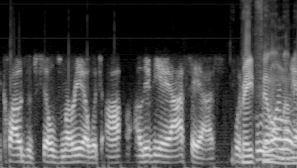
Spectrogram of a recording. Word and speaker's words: Olivier Assayas: work in The Clouds of Sils Maria, which Olivier Assayas, Great who film, normally my I would man. call Oliver Assayas, but that is how his name is pronounced, so I will pronounce it like that.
